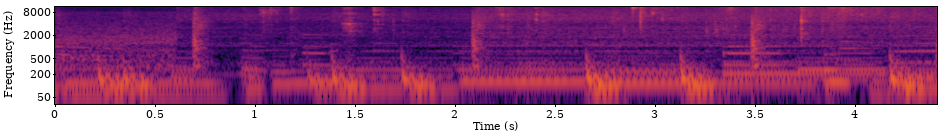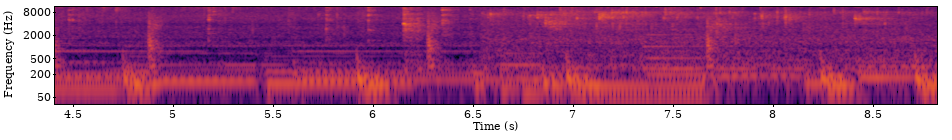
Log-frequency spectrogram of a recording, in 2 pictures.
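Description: Korean fried chicken pieces go into hot oil for a second fry, giving a loud, continuous sizzle with bubbling and occasional stirring clatter close by.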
